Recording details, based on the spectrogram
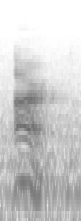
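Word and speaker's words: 二: And it's pronounced er.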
